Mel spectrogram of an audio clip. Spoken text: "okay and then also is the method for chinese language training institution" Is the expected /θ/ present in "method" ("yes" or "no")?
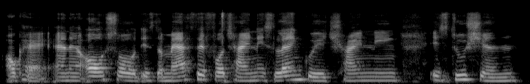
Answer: no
